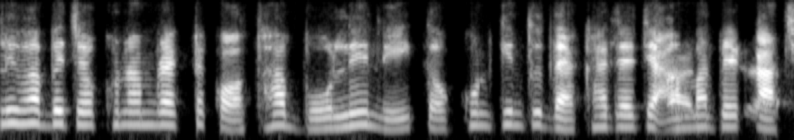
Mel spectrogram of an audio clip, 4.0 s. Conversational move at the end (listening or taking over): listening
